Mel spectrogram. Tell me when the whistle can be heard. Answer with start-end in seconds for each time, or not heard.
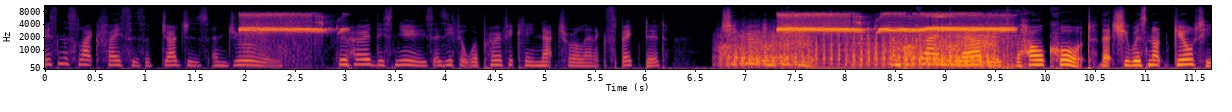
1.9-3.0, 7.3-9.8.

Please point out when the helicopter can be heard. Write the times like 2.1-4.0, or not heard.
6.7-9.8.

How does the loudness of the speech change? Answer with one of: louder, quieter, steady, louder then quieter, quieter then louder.
louder.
